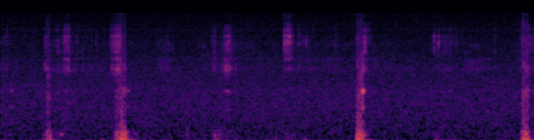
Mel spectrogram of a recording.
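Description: Footsteps on dry leaf litter and loose stones: an irregular series of thuds with a crunch, about four strong ones, with fainter leaf crackles between them.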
